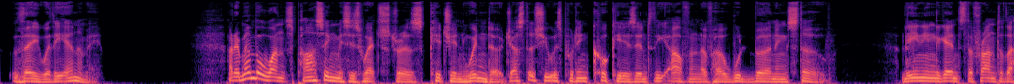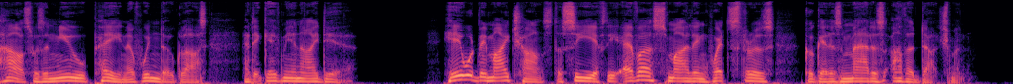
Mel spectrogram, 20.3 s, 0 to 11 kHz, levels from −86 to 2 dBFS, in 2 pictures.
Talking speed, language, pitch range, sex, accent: 185 wpm, English, 100-125 Hz, male, British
